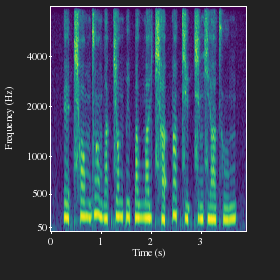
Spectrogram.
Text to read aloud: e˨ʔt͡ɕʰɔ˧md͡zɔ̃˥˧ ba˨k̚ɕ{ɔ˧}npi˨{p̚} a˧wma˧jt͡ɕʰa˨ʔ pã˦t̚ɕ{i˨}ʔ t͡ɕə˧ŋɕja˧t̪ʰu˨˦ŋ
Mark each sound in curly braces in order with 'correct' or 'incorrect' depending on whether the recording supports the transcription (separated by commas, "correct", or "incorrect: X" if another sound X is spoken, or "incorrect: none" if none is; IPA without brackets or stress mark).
correct, correct, correct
